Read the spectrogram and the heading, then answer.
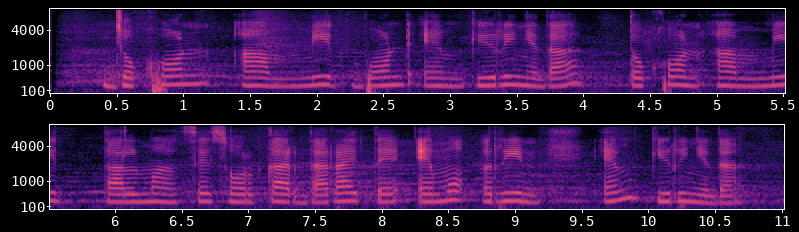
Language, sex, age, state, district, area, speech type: Santali, female, 18-30, West Bengal, Jhargram, rural, read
